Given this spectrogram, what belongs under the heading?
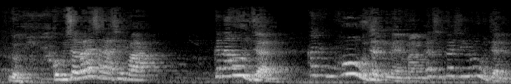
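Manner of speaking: suara tinggi menirukan obrolan; percakapan dengan murid. Retold or imitated. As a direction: dialog guru dan murid, nada tinggi. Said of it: "saya bilang sama anak itu". (guru bertanya pada Asifah, nada tinggi heran)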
